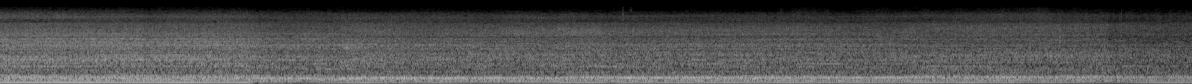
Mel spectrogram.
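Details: Constant engine-like mechanical hum with a low steady drone and broadband whir throughout, with no animal voice heard.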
